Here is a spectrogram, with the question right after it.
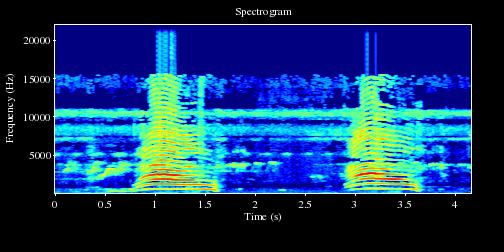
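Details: A pet cat asks for food just before feeding time with two long, steady meows about two seconds apart. Each one is clear and tonal and drops off at the end, with near silence around them.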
